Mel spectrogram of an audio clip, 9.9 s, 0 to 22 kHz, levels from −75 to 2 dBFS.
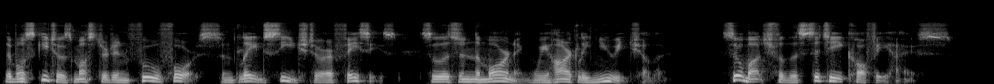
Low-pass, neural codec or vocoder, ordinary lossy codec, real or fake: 7.2 kHz; none; MP3, 64 kbps; real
